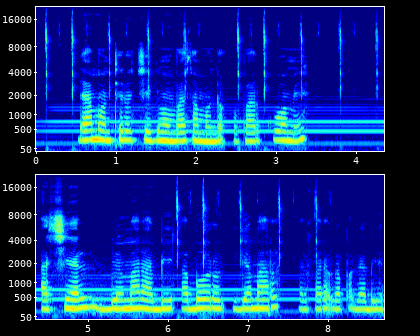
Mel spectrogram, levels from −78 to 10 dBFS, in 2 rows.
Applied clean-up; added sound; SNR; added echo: none; Scissors + Wind instrument, woodwind instrument; 15 dB; none.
